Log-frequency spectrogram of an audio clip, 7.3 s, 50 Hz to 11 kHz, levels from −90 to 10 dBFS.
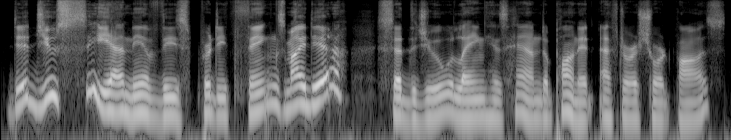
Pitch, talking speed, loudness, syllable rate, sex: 150 Hz, 180 wpm, -19 LUFS, 4.2 syllables/s, male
